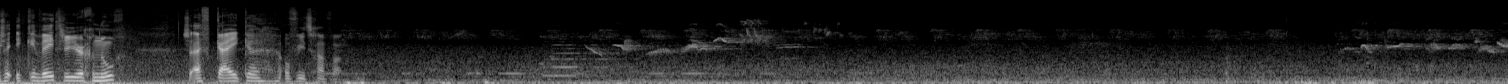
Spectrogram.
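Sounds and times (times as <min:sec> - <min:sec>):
low outdoor rumble: 0:00.0 - 0:05.9
small birds chirping: 0:00.0 - 0:15.0.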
